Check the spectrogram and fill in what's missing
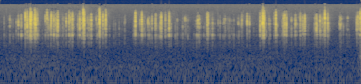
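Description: Long nails scratch and squeeze a rubber mesh squishy stress ball wrapped in a net, held close. Rapid, dry, crackly scratching bursts follow one another, bright and hissy with almost no low end, each dying away instantly.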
